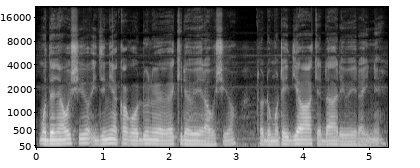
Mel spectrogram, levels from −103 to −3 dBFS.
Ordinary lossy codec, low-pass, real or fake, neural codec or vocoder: none; none; real; none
